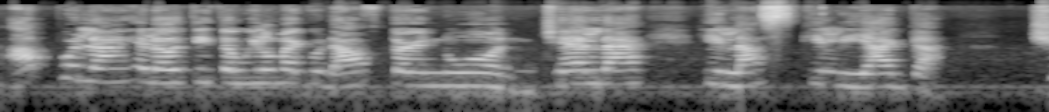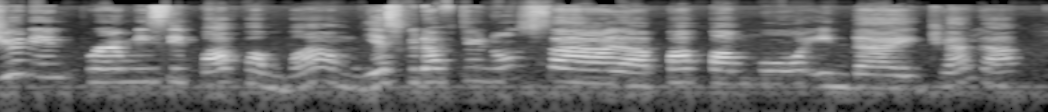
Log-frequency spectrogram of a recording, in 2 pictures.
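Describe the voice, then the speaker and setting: A woman with a Hiligaynon accent hosts a radio program, reading listeners' greetings in a chatty, meandering way. Her voice sits a little high and sounds bright and forward. A faint hum of noise stays under the studio recording. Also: rough recording. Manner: chatty, reads names with pauses and fillers. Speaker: radio host.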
